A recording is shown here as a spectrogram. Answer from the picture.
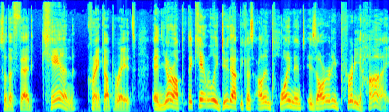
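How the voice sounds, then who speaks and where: A man with an American accent talks at a high pitch with very wide pitch swings and hardly any pauses. The background is quiet. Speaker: finance YouTuber. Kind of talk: explainer video monologue. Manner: fast; casual with many fillers.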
